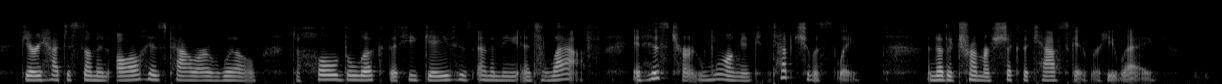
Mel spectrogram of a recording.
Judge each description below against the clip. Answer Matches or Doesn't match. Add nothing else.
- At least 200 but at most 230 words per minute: Doesn't match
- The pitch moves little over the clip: Matches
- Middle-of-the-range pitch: Doesn't match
